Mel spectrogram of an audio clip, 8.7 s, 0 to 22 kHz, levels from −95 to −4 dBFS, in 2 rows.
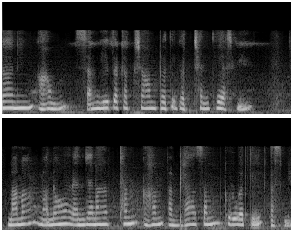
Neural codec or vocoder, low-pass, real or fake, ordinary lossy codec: codec, 16 kHz, 1 kbps, X-Codec, HuBERT features, trained on general audio; none; fake; none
